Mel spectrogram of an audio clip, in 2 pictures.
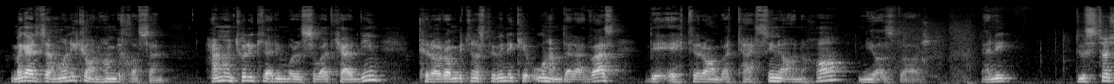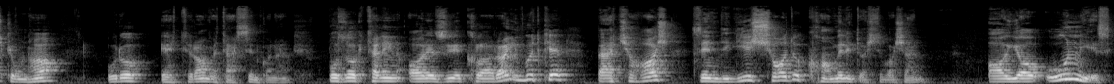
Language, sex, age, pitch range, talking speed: Persian, male, 60-79, 115-155 Hz, 145 wpm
